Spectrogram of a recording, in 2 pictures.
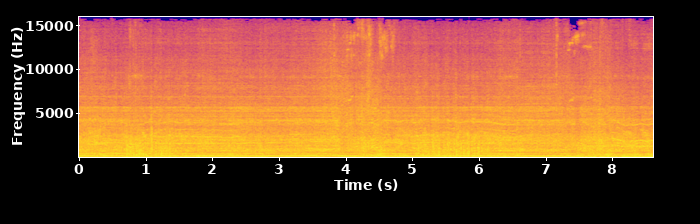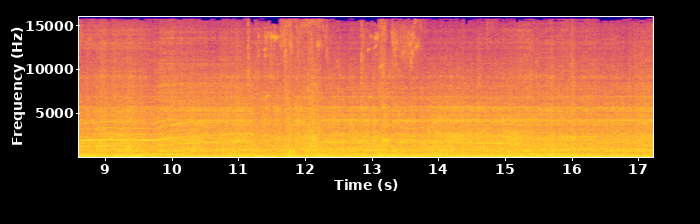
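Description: Racing car's engine heard from inside the cabin on a fast lap, revs climbing and dropping repeatedly as it accelerates, lifts and brakes through the corners.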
